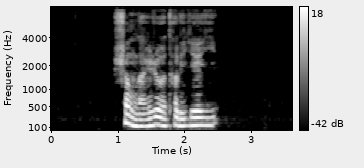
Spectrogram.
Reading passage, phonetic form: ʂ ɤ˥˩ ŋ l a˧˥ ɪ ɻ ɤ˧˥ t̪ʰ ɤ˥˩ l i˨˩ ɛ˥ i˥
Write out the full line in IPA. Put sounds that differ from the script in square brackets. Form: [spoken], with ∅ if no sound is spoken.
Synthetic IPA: ʂ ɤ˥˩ ŋ l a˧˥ ɪ ɻ [ɤ˥˧] t̪ʰ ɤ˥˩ l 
